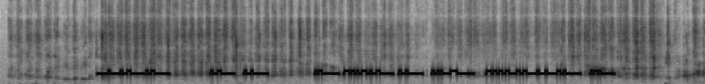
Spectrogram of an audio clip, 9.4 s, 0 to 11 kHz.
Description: TTY/TDD text telephone tones (45.45 baud Baudot), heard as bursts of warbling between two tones, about 400 Hz shift, 1600 Hz centre, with the noise of a restroom. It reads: UWUQB AUQJO IIKPD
